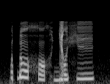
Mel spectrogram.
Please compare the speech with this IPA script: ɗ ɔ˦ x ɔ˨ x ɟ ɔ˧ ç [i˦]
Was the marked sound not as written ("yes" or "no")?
no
